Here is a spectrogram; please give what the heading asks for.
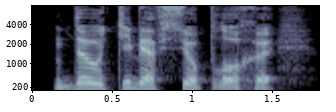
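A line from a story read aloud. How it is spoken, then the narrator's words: Snorting. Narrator (Russian): фыркнул Энгель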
